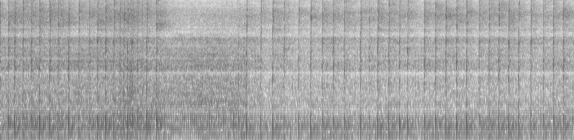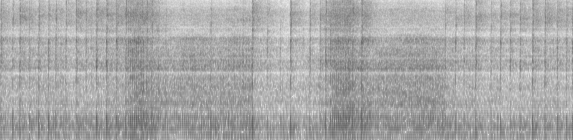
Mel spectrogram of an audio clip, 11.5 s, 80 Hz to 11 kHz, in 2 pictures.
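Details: Jiffy 30 3HP two-stroke ice auger with a J19LM plug instead of a J17LM: buzzing hard at high revs with brief dips and even firing after the mixture is turned out from lean; normal running.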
